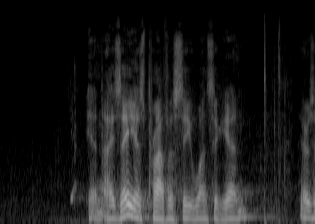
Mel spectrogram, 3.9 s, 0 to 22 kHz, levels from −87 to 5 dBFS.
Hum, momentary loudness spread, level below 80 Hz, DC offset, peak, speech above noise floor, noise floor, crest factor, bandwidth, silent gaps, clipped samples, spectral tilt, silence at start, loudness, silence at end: none; 23 LU; -66 dBFS; under 0.1%; -16 dBFS; 36 dB; -71 dBFS; 22 dB; 16 kHz; none; under 0.1%; -5.5 dB/octave; 0.9 s; -36 LUFS; 0 s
